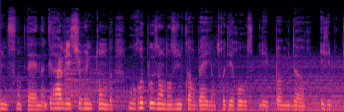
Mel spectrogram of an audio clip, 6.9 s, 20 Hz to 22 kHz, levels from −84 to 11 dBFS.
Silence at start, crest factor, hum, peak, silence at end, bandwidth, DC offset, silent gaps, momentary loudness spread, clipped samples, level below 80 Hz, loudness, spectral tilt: 0 s; 18 dB; none; 0 dBFS; 0 s; 15.5 kHz; under 0.1%; none; 9 LU; under 0.1%; -54 dBFS; -20 LUFS; -6 dB/octave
